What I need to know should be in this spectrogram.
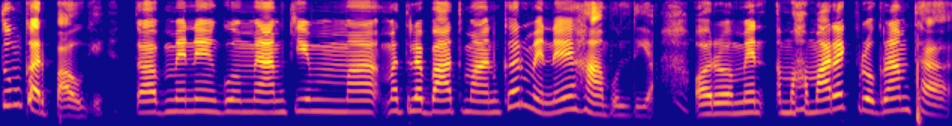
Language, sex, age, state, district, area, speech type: Hindi, female, 30-45, Rajasthan, Jodhpur, rural, spontaneous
